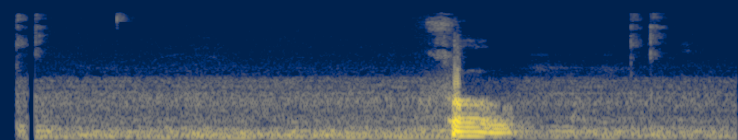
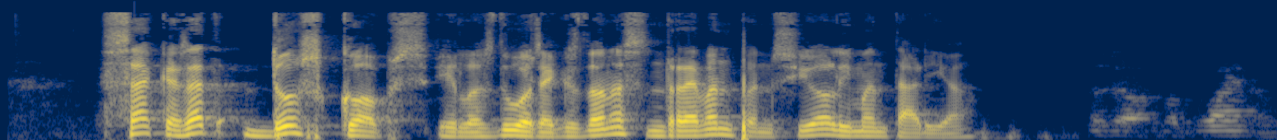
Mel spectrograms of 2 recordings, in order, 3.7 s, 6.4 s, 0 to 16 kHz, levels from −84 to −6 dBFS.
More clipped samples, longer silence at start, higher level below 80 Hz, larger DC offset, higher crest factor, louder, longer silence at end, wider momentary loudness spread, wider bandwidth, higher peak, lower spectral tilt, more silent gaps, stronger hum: neither; second, 0.1 s vs 0.5 s; about the same, -42 dBFS vs -42 dBFS; neither; about the same, 22 dB vs 18 dB; second, -19 LUFS vs -16 LUFS; second, 0 s vs 0.25 s; first, 20 LU vs 10 LU; about the same, 11 kHz vs 12 kHz; about the same, 0 dBFS vs 0 dBFS; first, -8 dB/octave vs -5.5 dB/octave; neither; neither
